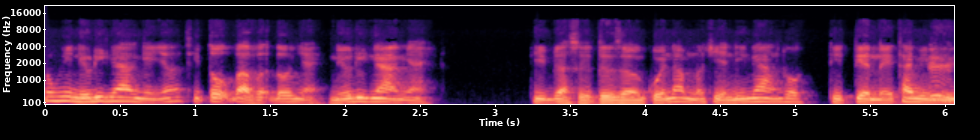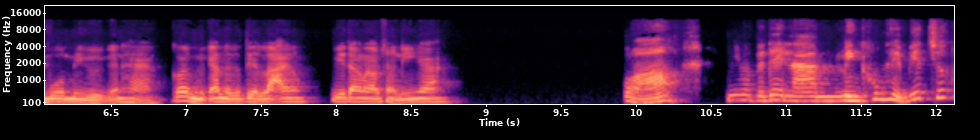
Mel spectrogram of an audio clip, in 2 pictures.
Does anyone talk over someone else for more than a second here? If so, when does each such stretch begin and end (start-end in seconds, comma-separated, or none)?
none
